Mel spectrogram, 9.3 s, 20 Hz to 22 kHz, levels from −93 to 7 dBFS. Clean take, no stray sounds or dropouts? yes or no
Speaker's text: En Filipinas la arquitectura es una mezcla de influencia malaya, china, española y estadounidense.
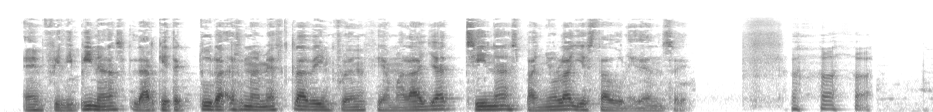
no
